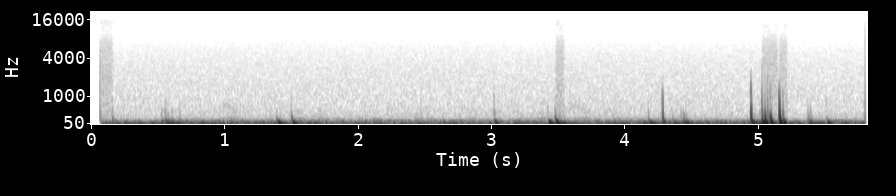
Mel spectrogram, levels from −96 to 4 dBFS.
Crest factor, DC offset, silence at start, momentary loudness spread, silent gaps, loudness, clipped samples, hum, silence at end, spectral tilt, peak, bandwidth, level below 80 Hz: 20 dB; under 0.1%; 0.05 s; 20 LU; none; -29 LUFS; under 0.1%; none; 0 s; -11 dB/octave; -6 dBFS; 1.8 kHz; -28 dBFS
